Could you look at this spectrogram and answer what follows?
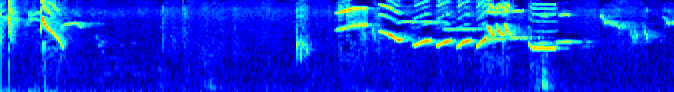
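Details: Mountain tailorbird song used as a lure to attract birds: sharp, high chirps, then a rapid run of bright, rising whistled notes repeated several times in quick succession, with scattered faint clicks and brief gaps between phrases.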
